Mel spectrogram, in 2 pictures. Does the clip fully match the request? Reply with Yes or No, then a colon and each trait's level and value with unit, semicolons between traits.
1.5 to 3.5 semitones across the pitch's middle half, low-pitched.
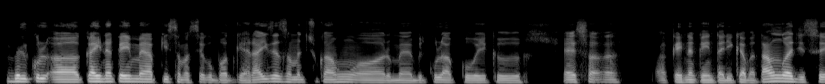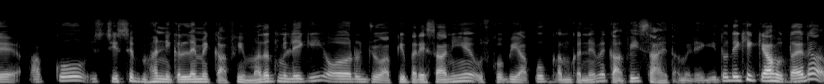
No: average, 4.5 semitones; low, 115 Hz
